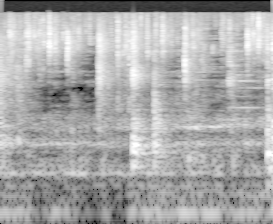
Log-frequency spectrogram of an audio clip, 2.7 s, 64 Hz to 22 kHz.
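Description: Water streams steadily from a Hitech booster pump feeding an RO purifier with a 100 GPD membrane and 650 cc flow restrictor, a continuous close splashing flow with a few louder spurts and no talking.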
